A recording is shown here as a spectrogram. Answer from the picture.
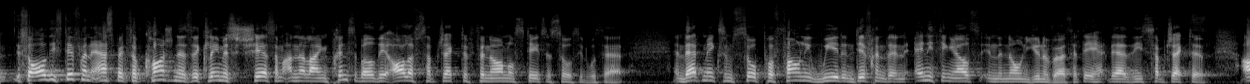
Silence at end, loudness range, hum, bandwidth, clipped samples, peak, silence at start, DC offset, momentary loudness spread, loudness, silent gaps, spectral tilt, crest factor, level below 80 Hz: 0 s; 4 LU; none; 16 kHz; under 0.1%; -4 dBFS; 0 s; under 0.1%; 11 LU; -21 LUFS; none; -6 dB/octave; 18 dB; -64 dBFS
